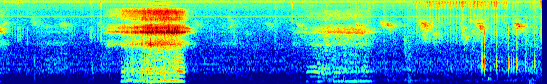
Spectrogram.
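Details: Cousin sleeping, snoring: two loud rasping snore sounds, one on breathing in and a softer one on breathing out, in a quiet room.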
